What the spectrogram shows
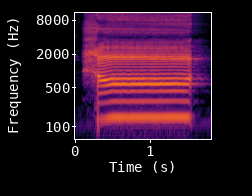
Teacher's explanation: হা হরফটি উচ্চারিত হবে কণ্ঠনালীর মধ্যখান হতে। গলা চিপে ধরে আপনি উচ্চারণ করুন।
